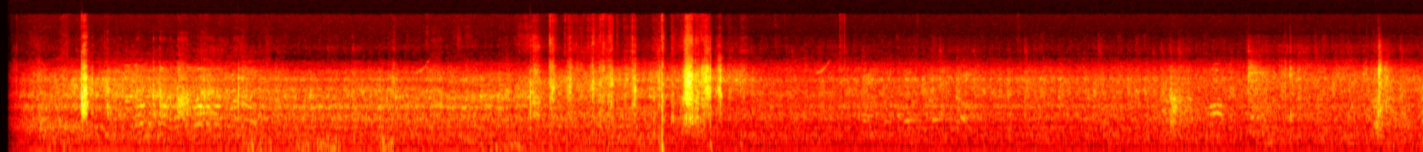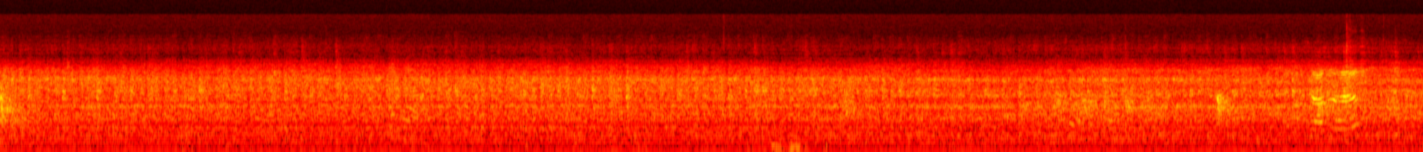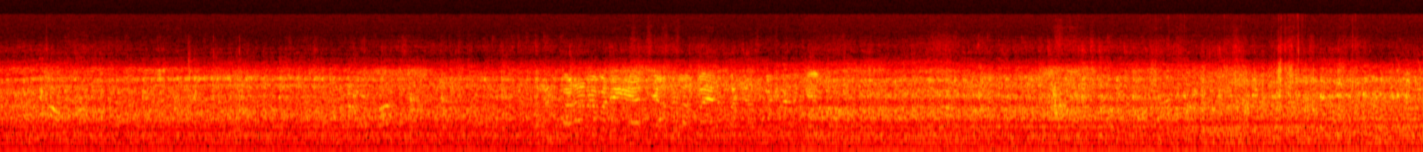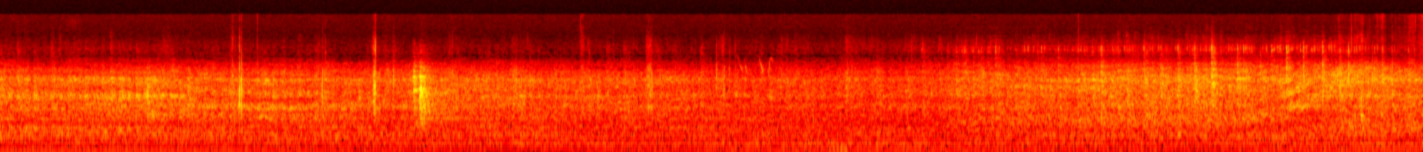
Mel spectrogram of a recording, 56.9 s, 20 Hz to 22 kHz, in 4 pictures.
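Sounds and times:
diesel engine running: 0.0s - 56.9s.

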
